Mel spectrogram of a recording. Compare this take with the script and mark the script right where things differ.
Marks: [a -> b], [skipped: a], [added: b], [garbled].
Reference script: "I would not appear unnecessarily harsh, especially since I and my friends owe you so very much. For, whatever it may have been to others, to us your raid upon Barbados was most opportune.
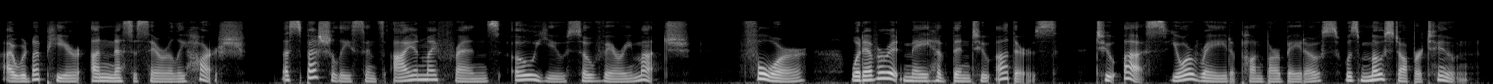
"I would [skipped: not] appear unnecessarily harsh, especially since I and my friends owe you so very much. For, whatever it may have been to others, to us your raid upon Barbados was most opportune.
